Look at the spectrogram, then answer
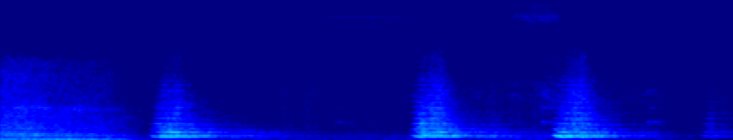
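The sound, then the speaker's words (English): A train horn sounds three loud blasts, the first long and the last two shorter, over the low rumble of a passing train. No one speaks. “Is that Taysom train running through them haunted houses?”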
